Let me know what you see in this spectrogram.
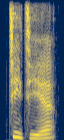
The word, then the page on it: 季节: jì jié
